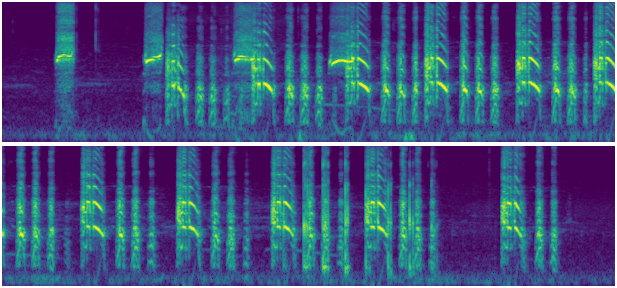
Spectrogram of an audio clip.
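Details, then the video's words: A francolin (teetar) gives loud, harsh, grating notes in rapid, uneven bursts that run almost without pause, with no other sounds in the background. "teetar awaz francolin voice"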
